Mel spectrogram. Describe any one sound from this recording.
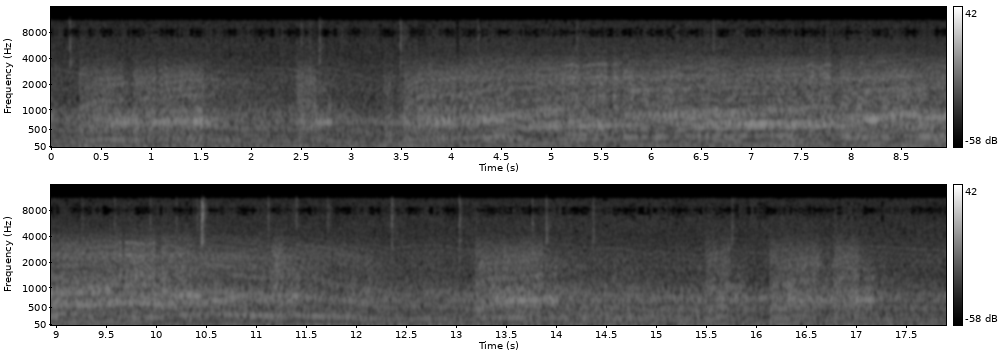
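A motorcycle engine revs high and drops as the bike shifts gears.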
